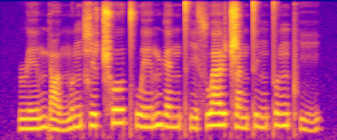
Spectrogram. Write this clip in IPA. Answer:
ɻe˧˥ɪ̯mjɑ˨˩ʊ̯n̪ɤ˥ŋɕi˥˩ ʈ͡ʂʰo˥ʊ̯t̪ʰwe˧˥ɪ̯ mɥɛ˧˥nt̪ʰi˨˩ swa˥ɪ̯ ʈ͡ʂa˧˥nt̪i˧˥ŋ t̪ɤ˥ŋpʰi˨˩˦

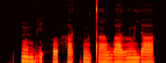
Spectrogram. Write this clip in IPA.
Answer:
k͡pũ˦bi˦˨ho˧ha˨ kũ˨tã˧ wa˧lũ˦ja˦

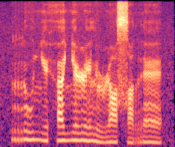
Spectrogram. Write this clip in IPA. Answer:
ru˥ ʎɪ˦˨hɐ˥ʎɪ˥ ɭɪ˥lʉ˩ɭɘ˦˨ sˤɪ˩rɛ˦˨

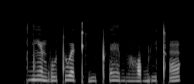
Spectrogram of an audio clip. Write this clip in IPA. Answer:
dʲɛ̃bwu tʷɛkʼi̤ pʼɛ̤bʱɔ bi̤tʼõ

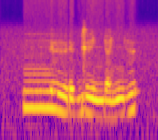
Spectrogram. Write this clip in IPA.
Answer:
nːɪː ɾeɡe ɲaɲɪ

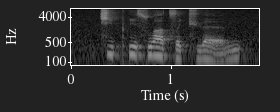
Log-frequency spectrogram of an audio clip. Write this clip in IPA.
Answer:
t͡ɕi˥˧pʰi˥˧swä˥˩t͡sɤ˩ t͡ɕɥɛ̰˨˩˦n

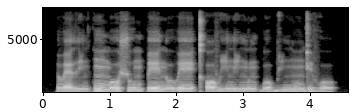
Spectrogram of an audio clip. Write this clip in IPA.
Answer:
βɛ˨ri˨n kũ˦moː˨˦ʃu˦m peː˦nʊ˨βeː˦ kʰɔ˦vi˦ ni˦ŋʊ˦ŋ ɓo˨ bi˨ŋũ˨˦ɡe˨ vo˨

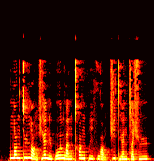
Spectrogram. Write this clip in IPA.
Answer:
n̪ɑ˥ŋ t̪y˥n̪ɑ̰˨˩ŋɕjɛ˥˧n y˥˩po˥ʊ̯ lwa˧˥nkʰɑ˥ŋ pi˧˥fwɑ̰˨˩ŋt͡ɕi˥˩ t̪jɛ˥nt͡sä˥˩ ɕy˥

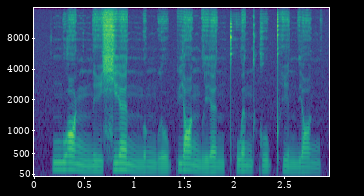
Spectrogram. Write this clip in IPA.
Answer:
n̪wɑ˥˨ŋn̪i˨˩ ɕjɛ˥˨nn̪ʊ˨˩ŋlu˨˦ pjɑ˥˨ŋljɛ˨˩n pʰwə˥˨nku˦ pʰi˥˨n̪jɑ˥˨ŋ

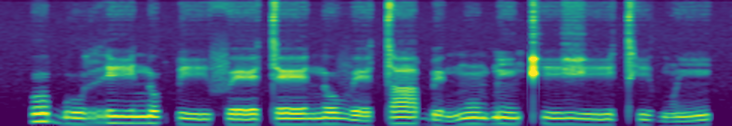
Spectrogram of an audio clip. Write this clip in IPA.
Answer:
ʊ˦ɓu˨ riː˦nʊ˦k͡piː˨feː˨ teː˦nʊ˦βe˨ ta˦ ɓɪ˨ŋũ˦ɓĩ˦kʰi˦ ɣiː˨ tʰi˨ɡʷĩ˨˦

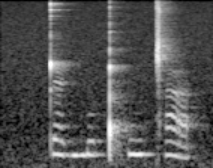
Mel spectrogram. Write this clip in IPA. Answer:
ʈæɡŋ͡moǃʰuǀa

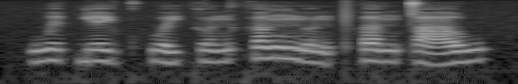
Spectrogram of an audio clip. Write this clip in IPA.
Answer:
wɪ˨k̚je˨jkʷʰɐ˨jkɵ˧n kɐ˥ŋn̪ɵ˨˩npʰɐ˧n t̪aː˨˥w

